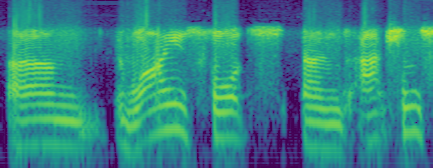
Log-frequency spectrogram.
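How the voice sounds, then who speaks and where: A man's voice: fairly high pitch, animated, very slow, dry recording. A Scottish man calling in to a talk show, chatty and hesitant, with lots of fillers. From Scotland. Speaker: caller. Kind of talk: phone-in call. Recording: dull phone-line audio.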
